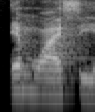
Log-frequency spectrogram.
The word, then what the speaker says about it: MYC: Dion's channel for that my scene um I always say that say it wrong it's myc Network okay um so NYC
